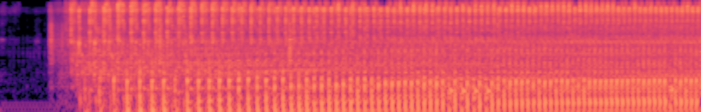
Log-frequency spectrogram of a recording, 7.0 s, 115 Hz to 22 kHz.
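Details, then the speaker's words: 1967 Briggs and Stratton 6 HP single cylinder: fires right after the pull and settles into a steady, even chug with no misses; running well, though it later died when idle was backed off. "thank you that sounds pretty good did we run it out of fuel"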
